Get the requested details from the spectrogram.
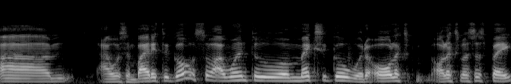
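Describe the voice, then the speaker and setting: Here a man talks at a moderate pace. His pitch is fairly high, with ordinary pitch variation. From Cuba. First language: Spanish. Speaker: radio host and event producer. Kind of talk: interview. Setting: radio studio. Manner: halting, with repeated words and fillers.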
